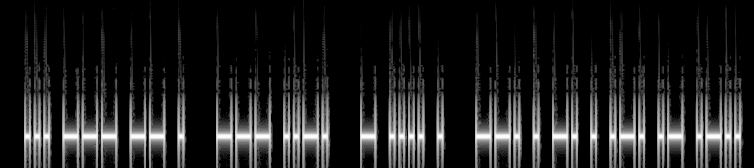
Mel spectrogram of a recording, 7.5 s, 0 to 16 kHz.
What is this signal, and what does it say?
Morse code, heard as a keyed tone, about 25 wpm, 700 Hz. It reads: SOME OF THE GENERAL
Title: Sentences from Top 800 Words 25wpm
